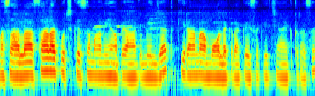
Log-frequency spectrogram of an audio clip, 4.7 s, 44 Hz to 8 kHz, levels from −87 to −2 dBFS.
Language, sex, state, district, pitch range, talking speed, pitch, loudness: Maithili, male, Bihar, Supaul, 130-145 Hz, 280 wpm, 140 Hz, -20 LUFS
